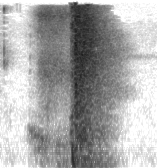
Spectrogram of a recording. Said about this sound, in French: Je voudrais le, je voudrais la commande du fouet. ah oui. Alors, ah, attends, un petit coup de fouet.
